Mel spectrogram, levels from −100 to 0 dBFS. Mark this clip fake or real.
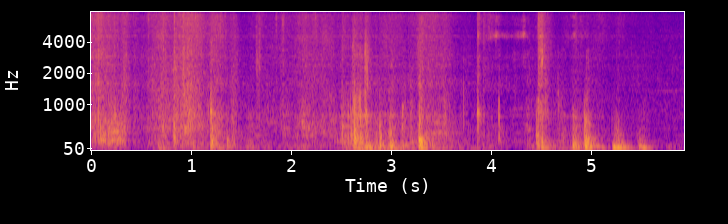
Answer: fake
